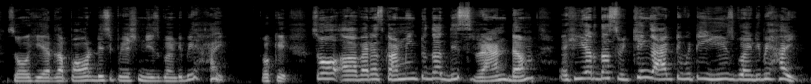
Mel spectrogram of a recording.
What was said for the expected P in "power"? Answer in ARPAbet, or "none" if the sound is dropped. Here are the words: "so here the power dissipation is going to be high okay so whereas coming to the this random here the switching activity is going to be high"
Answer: P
